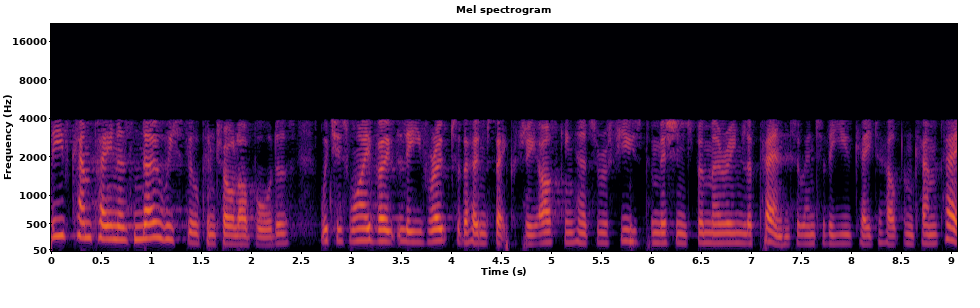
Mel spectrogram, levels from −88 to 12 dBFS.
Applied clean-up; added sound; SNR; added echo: neural mask model DeepFilterNet 3.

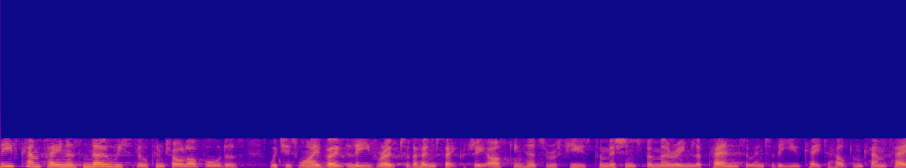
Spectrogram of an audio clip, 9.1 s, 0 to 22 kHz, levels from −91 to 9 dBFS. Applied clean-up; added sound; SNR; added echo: none; none; none; none.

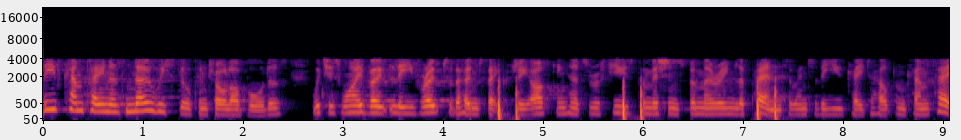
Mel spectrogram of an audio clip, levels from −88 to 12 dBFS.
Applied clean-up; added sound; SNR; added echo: classical method log-MMSE.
